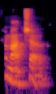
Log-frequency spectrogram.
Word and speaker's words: Camacho: do you pronounce it Camacho? Camacho.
